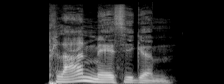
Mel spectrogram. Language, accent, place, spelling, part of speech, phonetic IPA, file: German, Germany, Berlin, planmäßigem, adjective, [ˈplaːnˌmɛːsɪɡəm], De-planmäßigem.ogg
- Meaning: strong dative masculine/neuter singular of planmäßig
